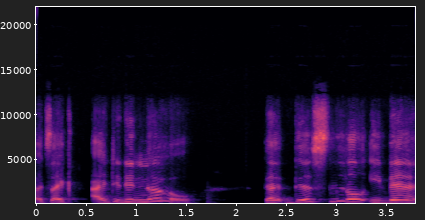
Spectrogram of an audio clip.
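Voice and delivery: getting choked up mid-thought, emotional. A parent talks about an event that let their kid compete, choking up. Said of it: "I'm choking up right now".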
